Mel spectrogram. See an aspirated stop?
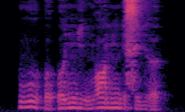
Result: no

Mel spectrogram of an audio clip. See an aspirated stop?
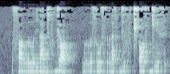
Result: no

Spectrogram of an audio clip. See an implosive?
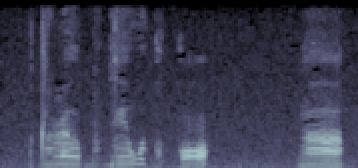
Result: no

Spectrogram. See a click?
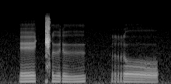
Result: yes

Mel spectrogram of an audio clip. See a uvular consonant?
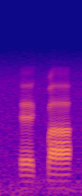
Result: no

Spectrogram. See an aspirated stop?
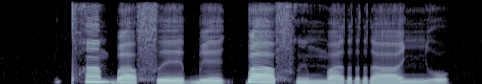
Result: yes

